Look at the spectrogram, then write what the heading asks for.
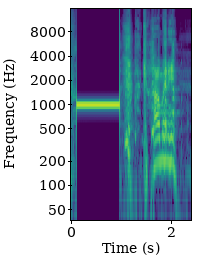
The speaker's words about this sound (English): So much beeping, so much removing.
